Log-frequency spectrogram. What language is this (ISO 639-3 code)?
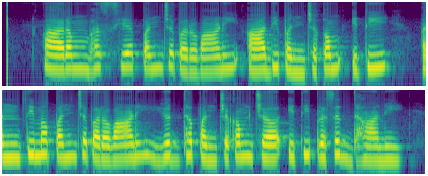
san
